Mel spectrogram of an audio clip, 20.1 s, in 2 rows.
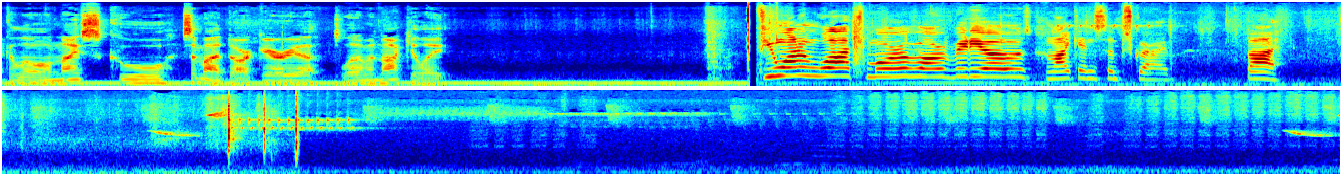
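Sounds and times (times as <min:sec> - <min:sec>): steady low hum: 0:00.0 - 0:20.0
bird whistle and trill: 0:11.1 - 0:12.9, 0:19.6 - 0:20.0
sharp clicks: 0:11.6 - 0:12.4.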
